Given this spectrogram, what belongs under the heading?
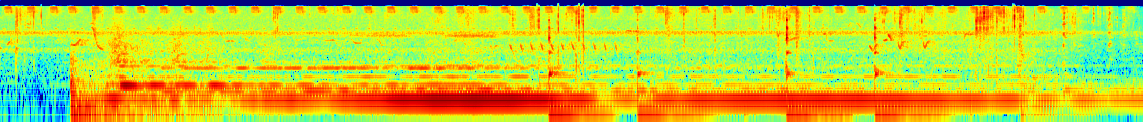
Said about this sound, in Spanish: En este territorio donde el hombre nunca ha estado tan cerca del mundo salvaje, el bramido del venado es la reunión importante de los enamorados de la naturaleza, y de los fotógrafos de animales.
